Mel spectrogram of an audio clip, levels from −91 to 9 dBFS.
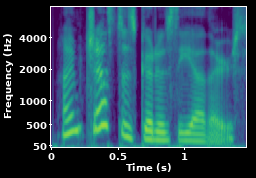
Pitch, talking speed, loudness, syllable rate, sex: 200 Hz, 330 wpm, -16 LUFS, 7.1 syllables/s, female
